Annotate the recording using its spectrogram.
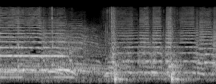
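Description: Baseball cheering section chanting a cheer song in unison over held trumpet notes, with a steady beat of claps or drum strokes a little under two per second.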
